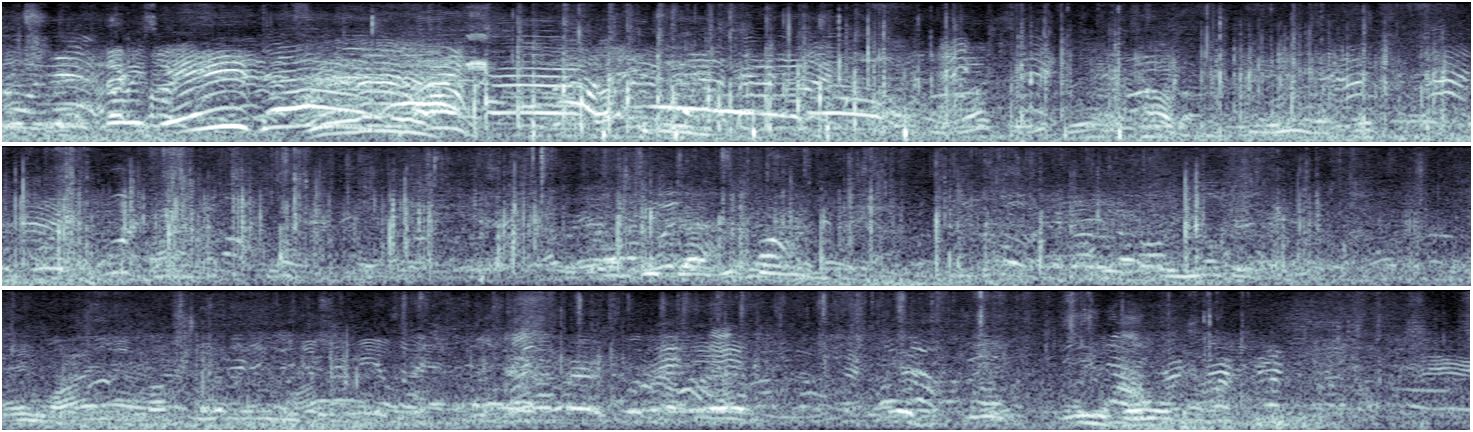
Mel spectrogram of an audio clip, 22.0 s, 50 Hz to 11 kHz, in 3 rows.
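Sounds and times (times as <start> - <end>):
voices shouting and calling out: 0.0 - 22.0.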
